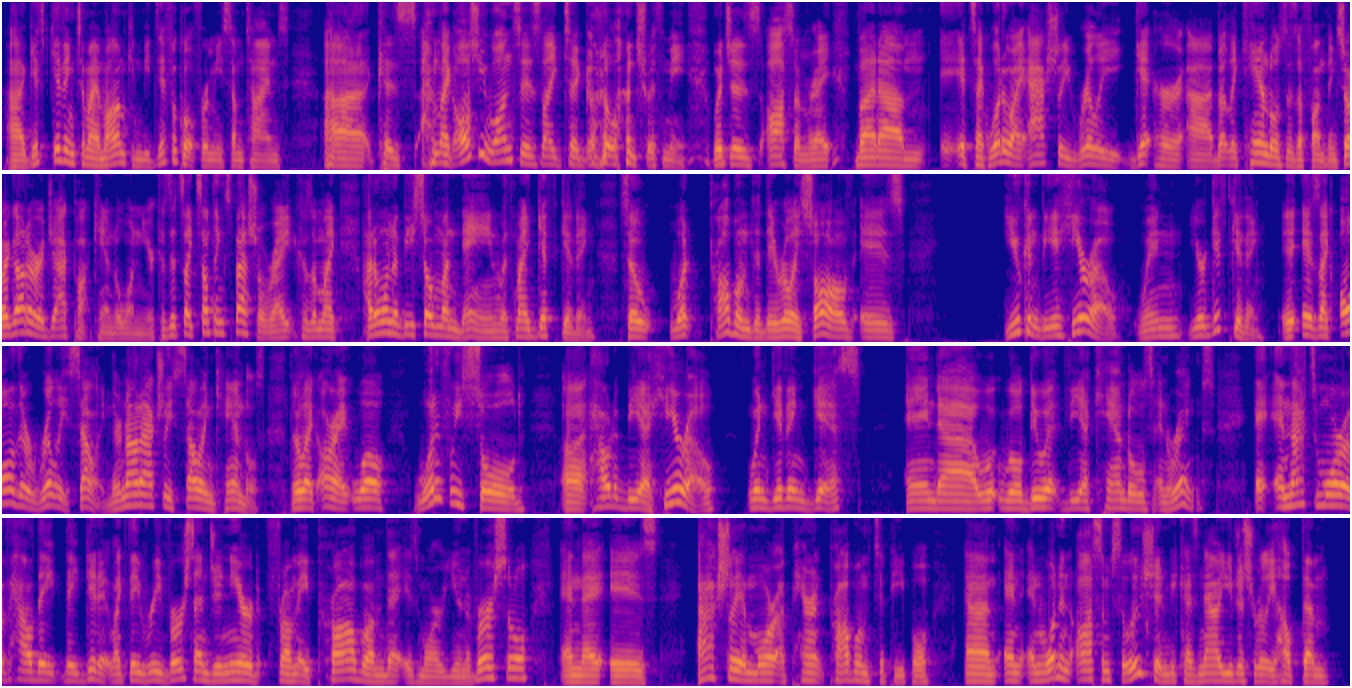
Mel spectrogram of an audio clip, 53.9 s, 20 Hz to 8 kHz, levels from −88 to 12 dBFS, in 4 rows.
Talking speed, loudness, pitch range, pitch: 200 wpm, -25 LUFS, 120-155 Hz, 140 Hz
